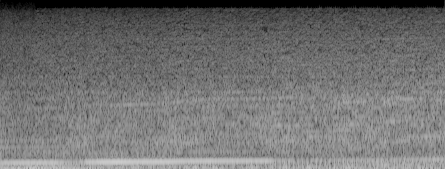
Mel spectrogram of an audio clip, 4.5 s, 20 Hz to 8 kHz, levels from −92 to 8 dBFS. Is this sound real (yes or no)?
yes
